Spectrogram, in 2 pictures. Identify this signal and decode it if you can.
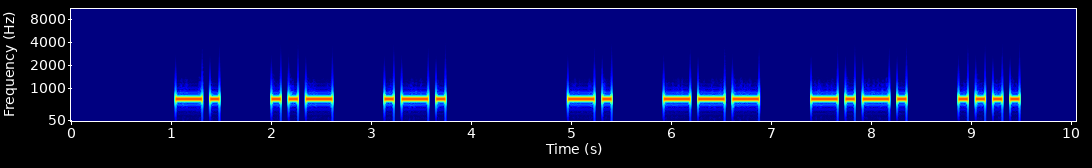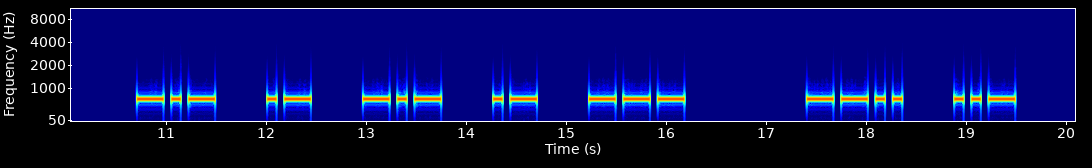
Morse code, heard as a keyed tone, about 14 wpm, spaced as for 10 wpm, 680 Hz. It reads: NUR NOCH KAKAO ZU
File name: Morsekurs / Witze / Witz 07. März 2023 50 F70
